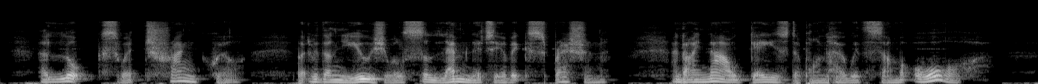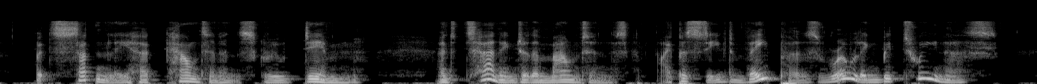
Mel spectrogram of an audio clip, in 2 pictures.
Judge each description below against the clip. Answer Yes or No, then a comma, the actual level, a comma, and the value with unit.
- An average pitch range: Yes, average, 4.6 semitones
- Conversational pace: No, slow, 105 wpm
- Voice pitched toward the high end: No, low, 105 Hz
